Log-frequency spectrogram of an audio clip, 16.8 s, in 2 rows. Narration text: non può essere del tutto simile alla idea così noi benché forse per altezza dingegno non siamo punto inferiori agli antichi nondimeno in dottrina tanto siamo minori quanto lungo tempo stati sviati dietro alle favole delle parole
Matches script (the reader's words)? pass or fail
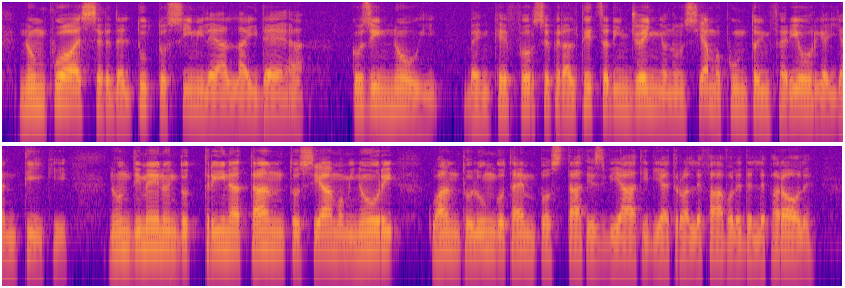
pass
